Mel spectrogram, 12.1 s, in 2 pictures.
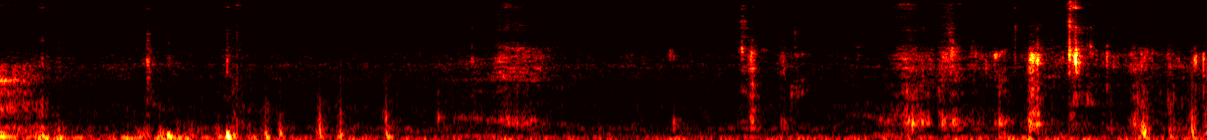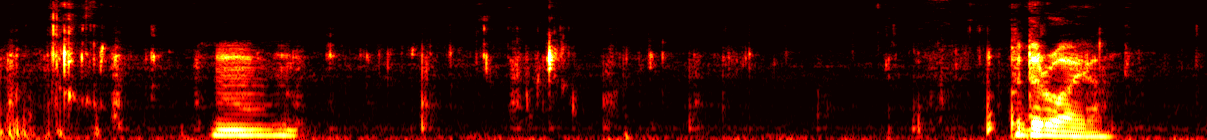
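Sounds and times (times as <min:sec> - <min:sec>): person chewing: 0:03.3 - 0:12.0.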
